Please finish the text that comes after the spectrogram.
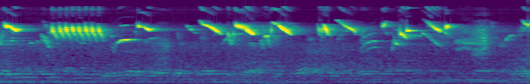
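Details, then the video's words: Captive Black-throated canary from Lumajang, Indonesia, singing energetically: a brief buzzy trill, then a series of bright, downslurred whistled notes repeated roughly twice a second, over a soft low hum. "burung blackthroat gacor lumajang"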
